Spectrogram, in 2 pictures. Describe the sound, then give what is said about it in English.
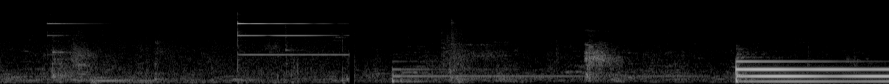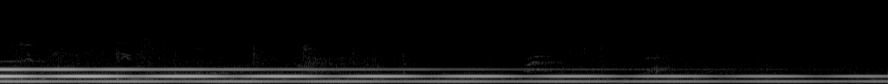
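A small bell is struck once and rings out loud and clear, its sustained tone pulsing gently as it slowly fades, after a few seconds of quiet background noise and faint shuffling. “The children can go out after the small bell.”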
